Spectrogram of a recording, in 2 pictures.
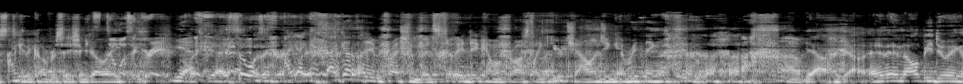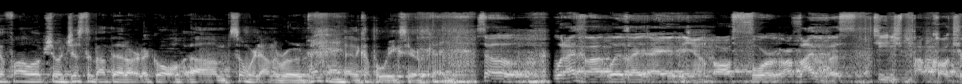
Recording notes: Live from Wizard World Pittsburgh!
